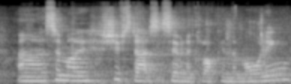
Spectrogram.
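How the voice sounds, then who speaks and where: A woman with an Australian accent, ordinary pitch variation, audible room echo and noticeable background noise. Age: 60s. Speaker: aged care worker. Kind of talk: witness testimony.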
